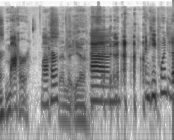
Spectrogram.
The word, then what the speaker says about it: Maher: How do you pronounce his last Bill name? Maher.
